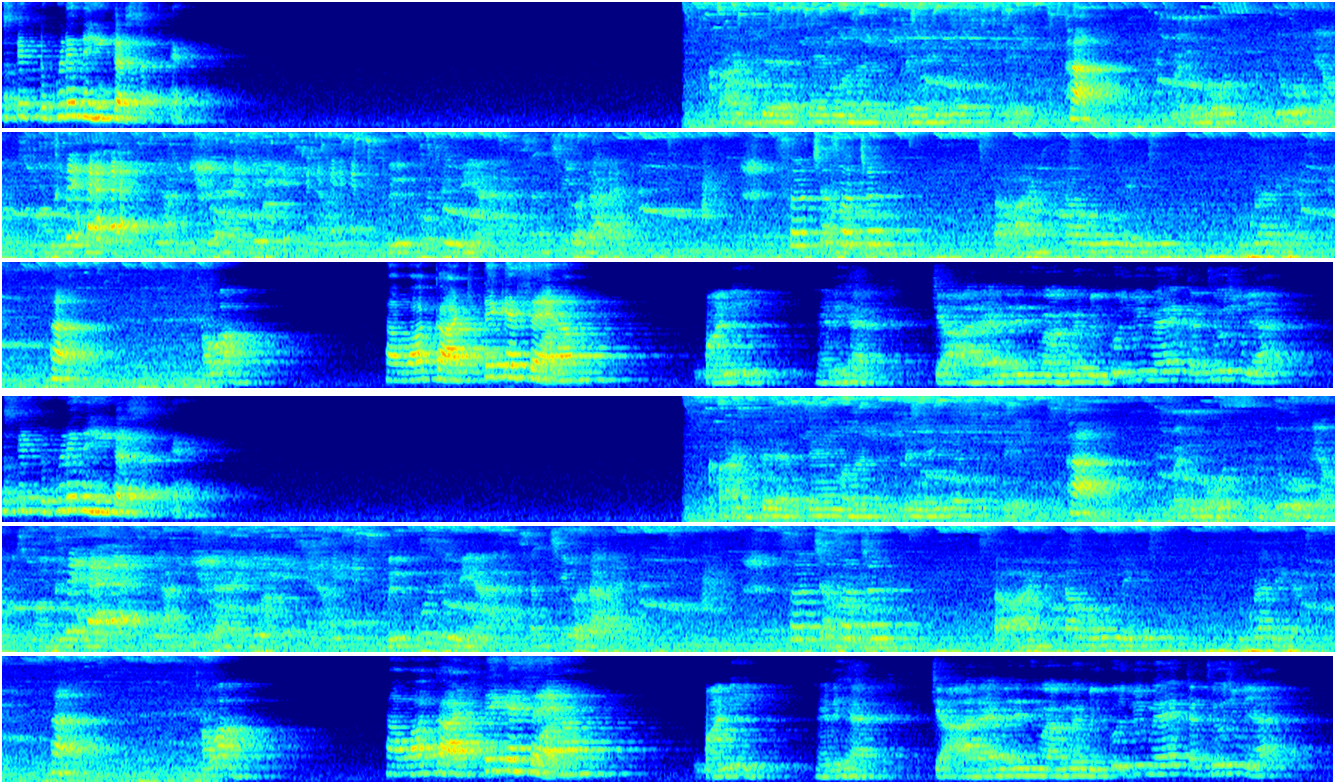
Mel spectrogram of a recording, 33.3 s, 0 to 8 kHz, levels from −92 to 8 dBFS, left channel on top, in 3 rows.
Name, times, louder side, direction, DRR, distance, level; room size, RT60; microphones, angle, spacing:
voice 1, 0.0-1.5 8.9-9.2 11.6-12.1 12.7-13.3 13.8-14.0 17.3-18.5 22.6-22.9 25.4-27.1, left 3 dB, 65° left, 0 dB, 0.6 m, -29 dB
sound 1, 5.7-24.0, left 1 dB, 20° left, 0.4 m, -39 dB
voice 2, 6.0-8.6 9.7-11.9 12.3-13.9 14.3-16.5 17.9-18.6 19.4-20.9 21.4-22.4 23.9-24.2 26.7-26.9 28.0-28.5 29.0-29.7 30.0-32.9, equal, 50° right, -2 dB, 1.0 m, -38 dB
3.9 x 3.7 x 3.5 m, 1.1 s
head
